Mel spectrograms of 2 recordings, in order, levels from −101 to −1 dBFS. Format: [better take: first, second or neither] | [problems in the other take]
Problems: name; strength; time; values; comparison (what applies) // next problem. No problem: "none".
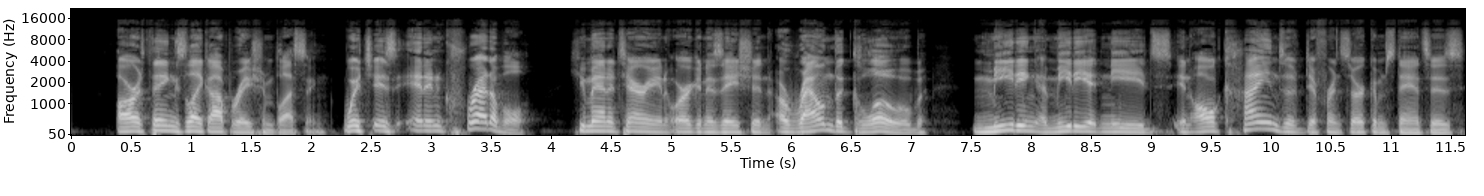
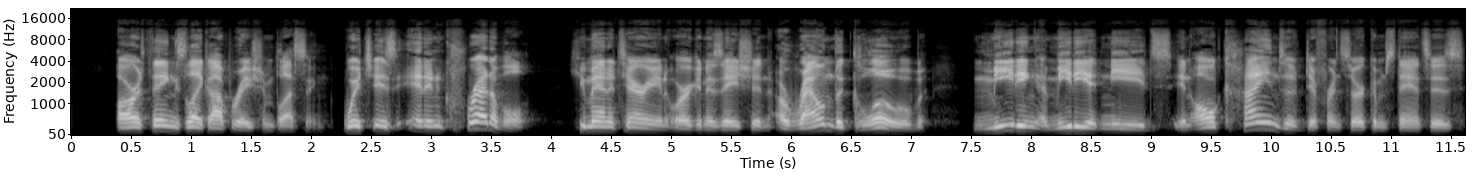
first | thin; somewhat; fading below 300 Hz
